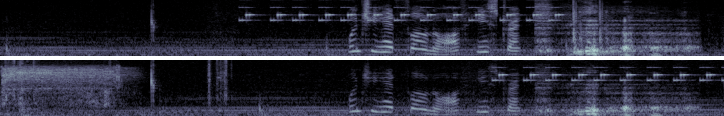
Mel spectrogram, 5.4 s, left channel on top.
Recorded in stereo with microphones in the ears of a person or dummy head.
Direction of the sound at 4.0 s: 50° left (ahead or behind).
